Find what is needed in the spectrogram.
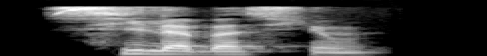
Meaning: syllabification
- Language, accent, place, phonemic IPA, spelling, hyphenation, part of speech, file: French, France, Lyon, /si.la.ba.sjɔ̃/, syllabation, syl‧la‧ba‧tion, noun, LL-Q150 (fra)-syllabation.wav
